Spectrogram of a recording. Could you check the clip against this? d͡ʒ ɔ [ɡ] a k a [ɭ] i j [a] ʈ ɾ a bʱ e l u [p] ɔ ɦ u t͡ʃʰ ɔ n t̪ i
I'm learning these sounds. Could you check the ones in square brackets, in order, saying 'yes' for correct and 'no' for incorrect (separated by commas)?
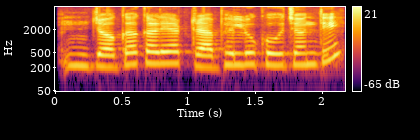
yes, yes, yes, no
